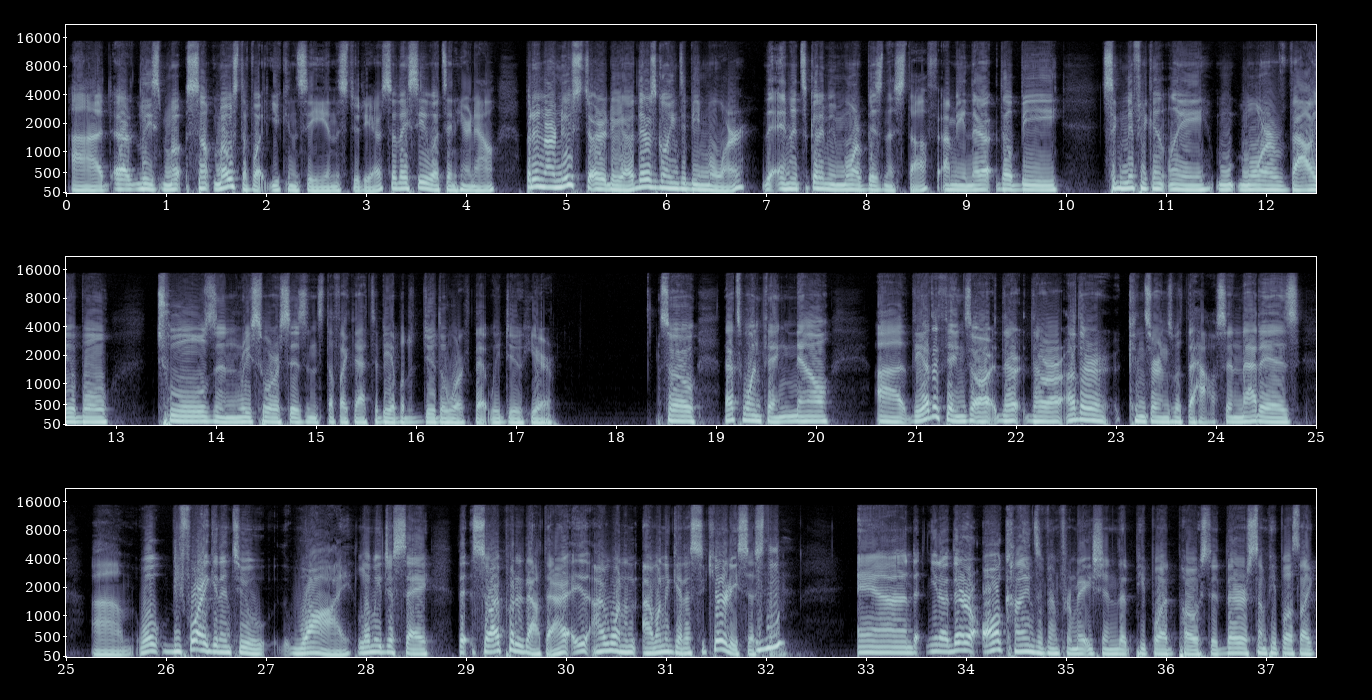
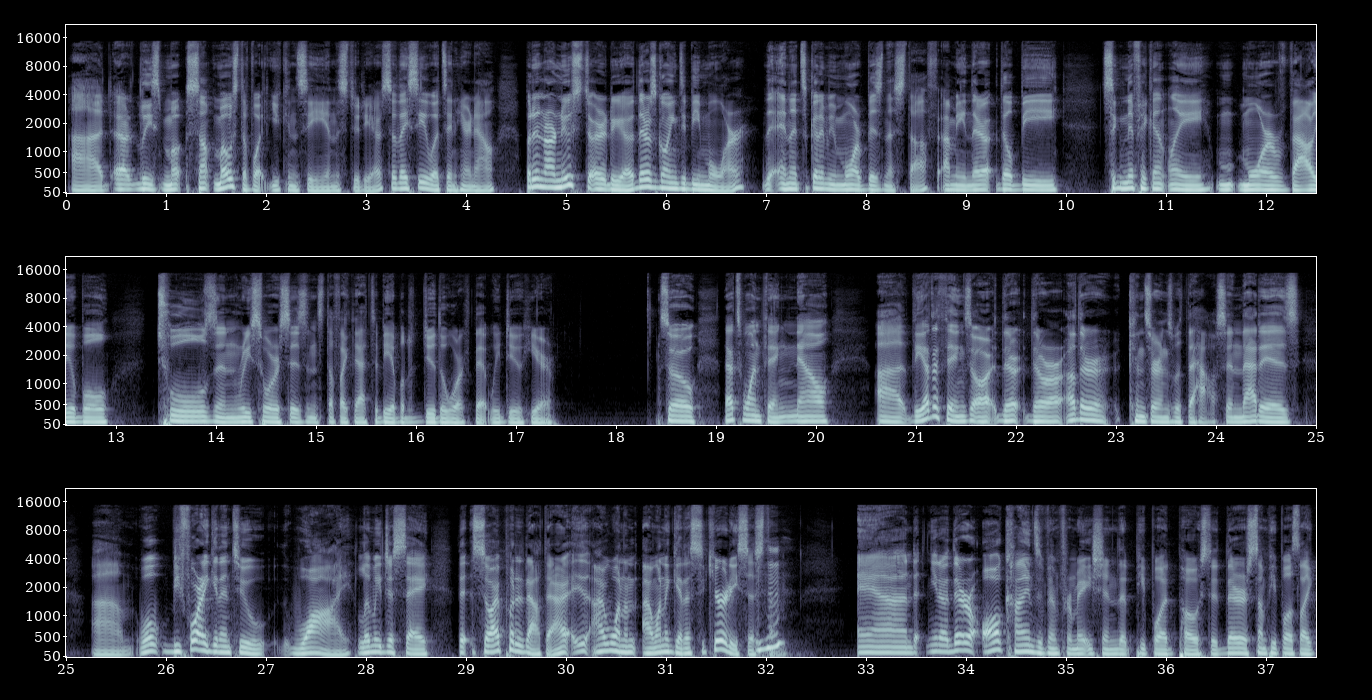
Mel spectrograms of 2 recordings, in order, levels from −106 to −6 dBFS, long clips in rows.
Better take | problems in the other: second | distortion; slight; 13% of the sound clipped

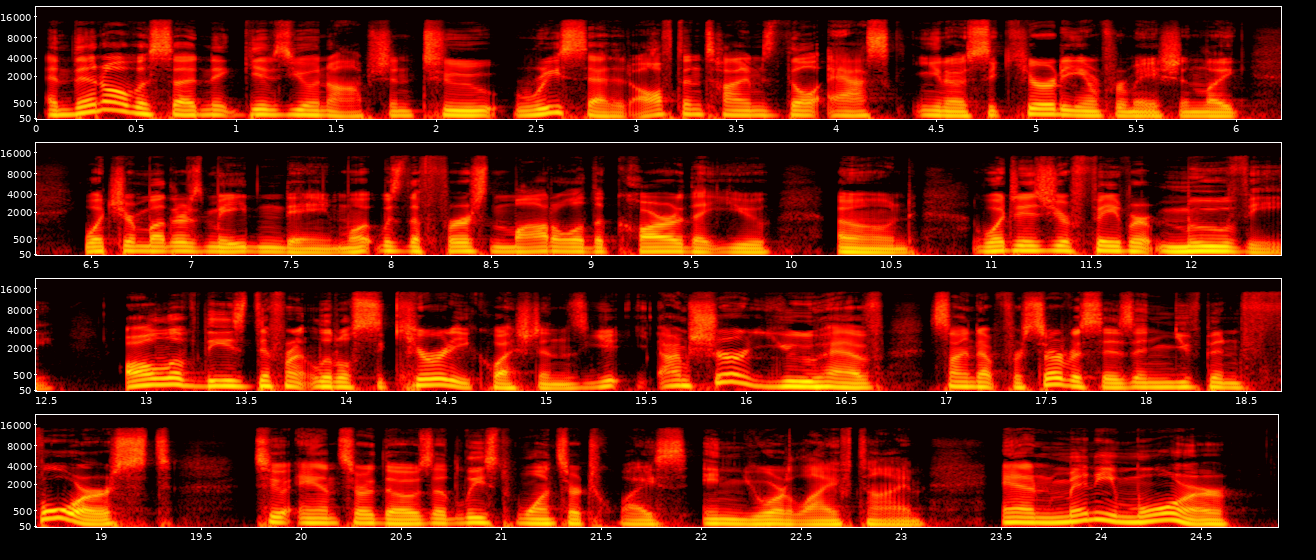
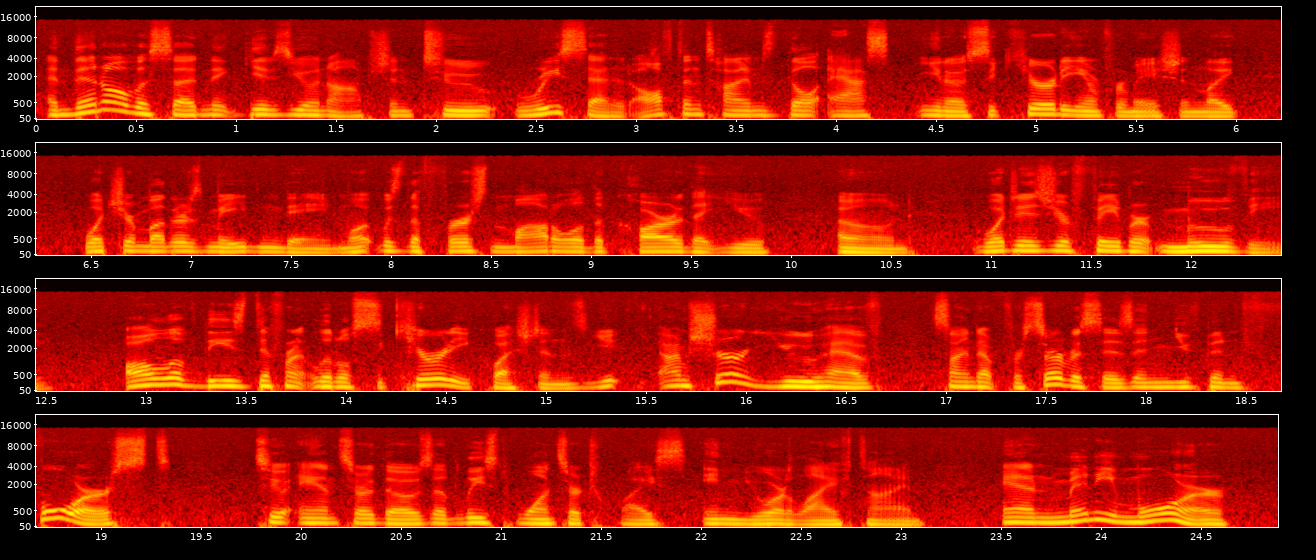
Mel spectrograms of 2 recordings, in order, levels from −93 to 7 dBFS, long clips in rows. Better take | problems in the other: first | hiss; faint; throughout; 20 dB below the speech

